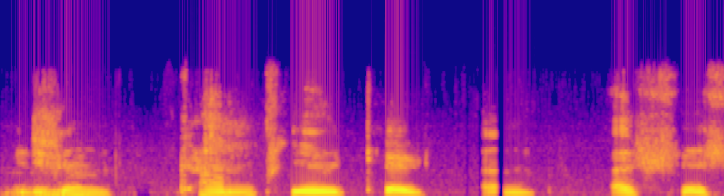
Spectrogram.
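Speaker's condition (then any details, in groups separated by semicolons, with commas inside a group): Cerebral palsy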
